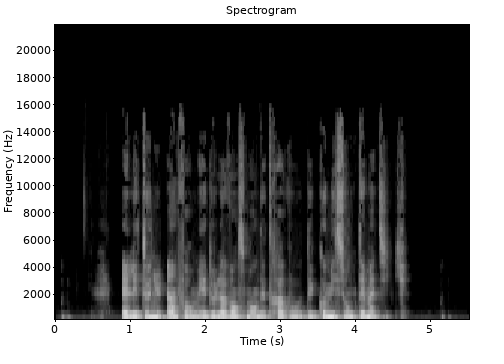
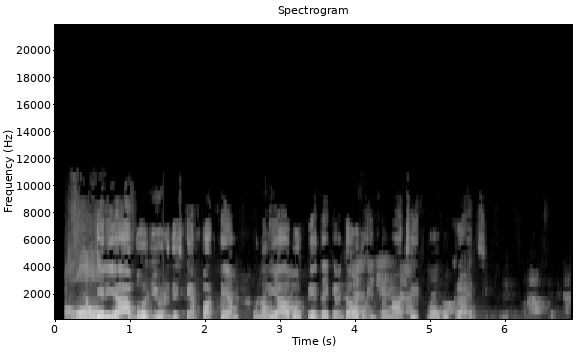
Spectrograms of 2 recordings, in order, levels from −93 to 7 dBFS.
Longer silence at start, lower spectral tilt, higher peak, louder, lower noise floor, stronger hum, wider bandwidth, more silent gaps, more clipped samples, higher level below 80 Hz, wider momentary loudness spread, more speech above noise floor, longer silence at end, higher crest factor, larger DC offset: first, 0.9 s vs 0.15 s; first, -6.5 dB/octave vs -5 dB/octave; about the same, -2 dBFS vs -2 dBFS; first, -17 LUFS vs -23 LUFS; about the same, -55 dBFS vs -52 dBFS; neither; first, 15 kHz vs 9.6 kHz; neither; neither; first, -60 dBFS vs -66 dBFS; second, 8 LU vs 17 LU; first, 38 dB vs 29 dB; first, 0.9 s vs 0.4 s; second, 14 dB vs 22 dB; neither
